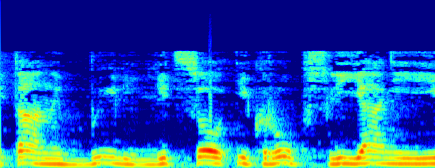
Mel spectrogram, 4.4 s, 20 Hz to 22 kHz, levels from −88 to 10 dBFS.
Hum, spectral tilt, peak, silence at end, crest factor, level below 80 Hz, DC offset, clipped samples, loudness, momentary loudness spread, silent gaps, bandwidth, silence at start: none; -7.5 dB/octave; 0 dBFS; 0 s; 16 dB; -56 dBFS; under 0.1%; under 0.1%; -16 LUFS; 12 LU; none; 6.6 kHz; 0 s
